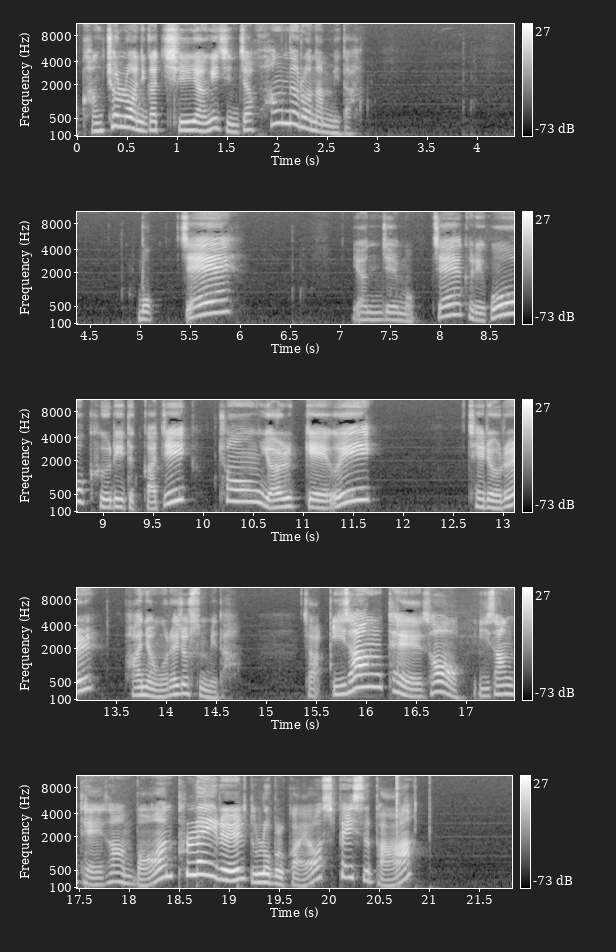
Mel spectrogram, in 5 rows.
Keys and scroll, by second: 20.7 space.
